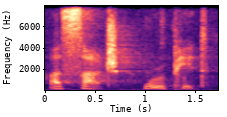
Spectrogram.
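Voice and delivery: trails off into a near-whisper; hushed ending. Real, not acted. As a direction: let the last words fade to breath. Grave point about not repeating genocide.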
